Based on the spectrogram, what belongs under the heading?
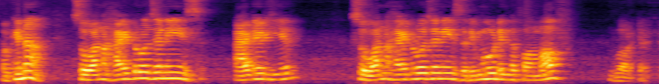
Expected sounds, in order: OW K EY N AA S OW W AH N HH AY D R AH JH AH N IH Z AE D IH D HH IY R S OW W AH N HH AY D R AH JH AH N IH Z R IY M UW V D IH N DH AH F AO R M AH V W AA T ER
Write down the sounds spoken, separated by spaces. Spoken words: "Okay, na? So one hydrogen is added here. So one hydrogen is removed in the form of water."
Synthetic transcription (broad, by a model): OW K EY N AA S OW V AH N HH AY D R AH JH AH N IH Z AE D IH D HH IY R S OW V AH N HH AY D R AH JH AH N IH Z R IY M UW V D IH N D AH F AO R M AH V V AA T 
